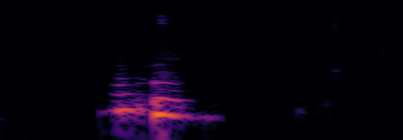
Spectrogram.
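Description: Near silence, broken about half a second in by a brief murmured voice sound lasting about half a second, then a few faint clicks in the second half.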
